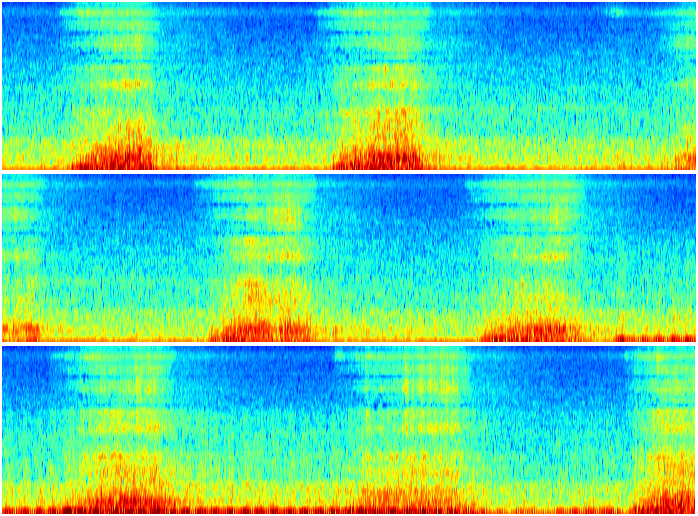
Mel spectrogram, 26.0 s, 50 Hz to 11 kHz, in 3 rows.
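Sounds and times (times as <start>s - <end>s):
steady low hum: 0.0s - 26.0s
person snoring: 0.7s - 2.1s, 4.0s - 5.6s, 8.2s - 9.4s, 11.2s - 12.7s, 14.5s - 16.0s, 18.2s - 19.8s, 21.7s - 23.5s, 25.1s - 26.0s.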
